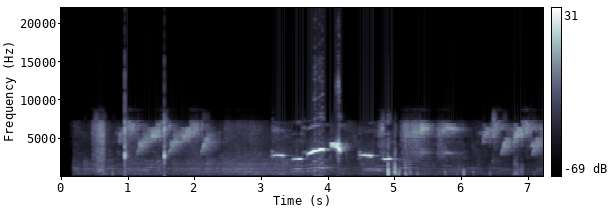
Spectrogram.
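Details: A greater green leafbird (Chloropsis sonnerati) gives rough, rapid twittering with bright whistled slurs and sharp chips, uneven and halting as it practises its song.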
